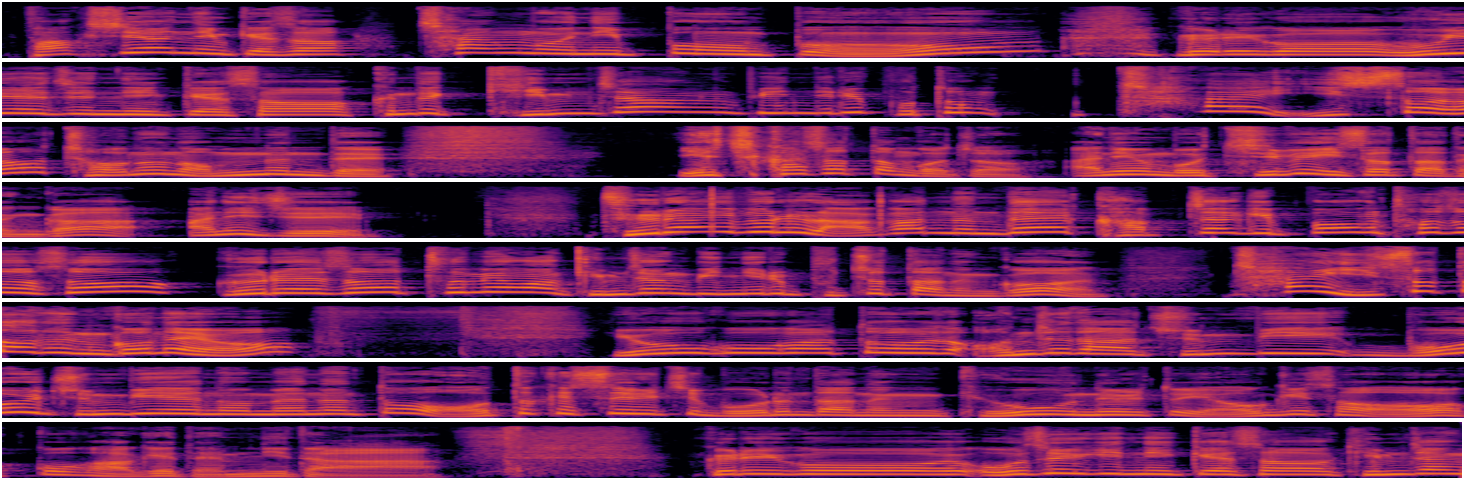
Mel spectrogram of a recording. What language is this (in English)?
Korean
